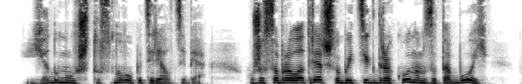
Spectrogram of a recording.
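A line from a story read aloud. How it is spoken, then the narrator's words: Whisper. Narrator (Russian): прошептал он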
